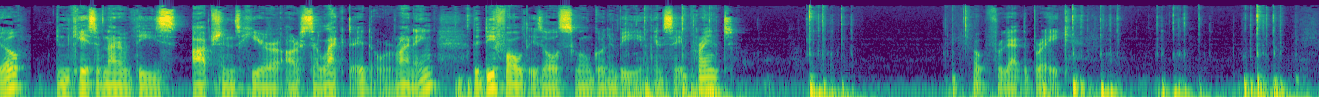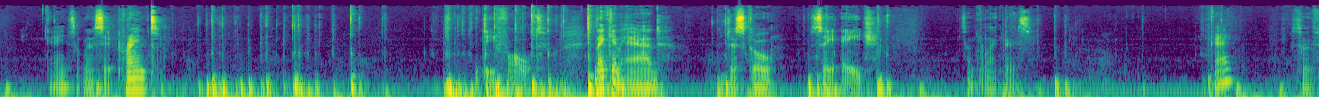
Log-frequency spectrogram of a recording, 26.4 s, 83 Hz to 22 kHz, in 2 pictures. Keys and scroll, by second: 22.0 Return.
